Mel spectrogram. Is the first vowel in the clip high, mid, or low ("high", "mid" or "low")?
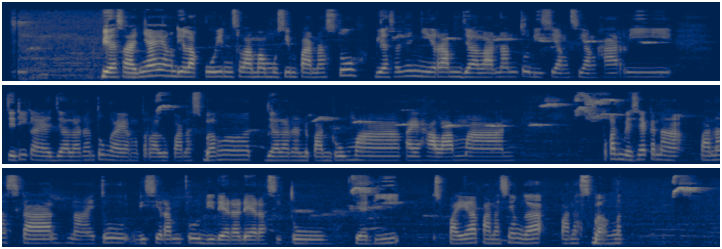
high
